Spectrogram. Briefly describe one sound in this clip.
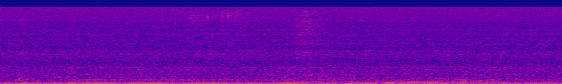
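A young man speaks quietly into a headset microphone.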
